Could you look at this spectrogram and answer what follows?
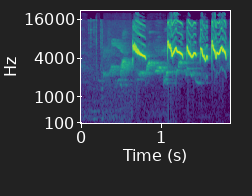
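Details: Short burst of líu đấu, the white-eye fighting warble for firing up rivals: soft lower twitter rises into one drawn high note, then four quick piercing hooked whistles.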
